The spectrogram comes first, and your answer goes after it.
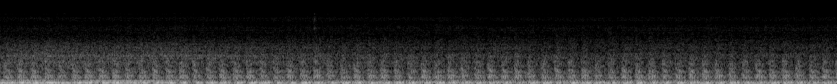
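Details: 2006 Dodge Sprinter, crankshaft position sensor fault blamed: steady even cranking about two and a half turns a second, never fires. Last try, battery 12.2 V; no fuel pump sound heard afterwards. Crank no start.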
